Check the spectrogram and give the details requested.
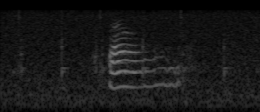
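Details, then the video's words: Pet male cat indoors, coaxed by his owner to "talk" and say "kva"; one clear tonal meow lasting about a third of a second, starting higher, then sliding down and levelling off, with quiet room background. "My cat saying "quava" when I asked him to say it!"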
